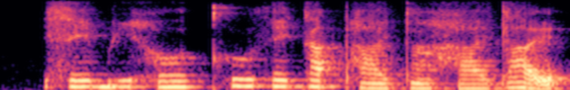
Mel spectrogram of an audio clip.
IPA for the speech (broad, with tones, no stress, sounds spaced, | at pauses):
sʰ e˦ b i˦ h o˦ ʊ̯ kʰ u˦ θ e˦ k ä˦ ʔ pʰ a˨ ɪ̯ t ã˨ h a˨ ɪ̯ d a̰˦˨ ɪ̯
